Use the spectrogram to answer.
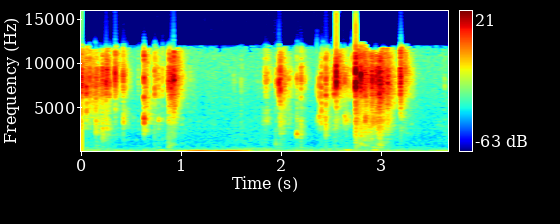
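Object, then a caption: Bar soap cut with a knife. A solid teal chunk of dry, crumbly soap, held in the fingers, is carved with a craft knife. The clip is full of quick, bright, dry crackling crunches with very little ring, along with a brief low hum partway through.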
